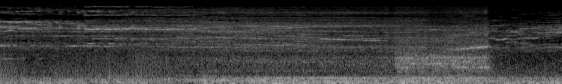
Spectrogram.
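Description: PKP Intercity ED250 Pendolino electric train rolling along the platform with a steady rumble and thin squealing tones from its wheels. About four seconds in, a short squeal rises in pitch.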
